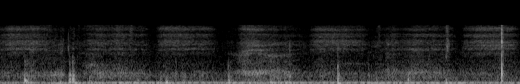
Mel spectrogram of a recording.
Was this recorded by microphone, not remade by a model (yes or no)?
no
